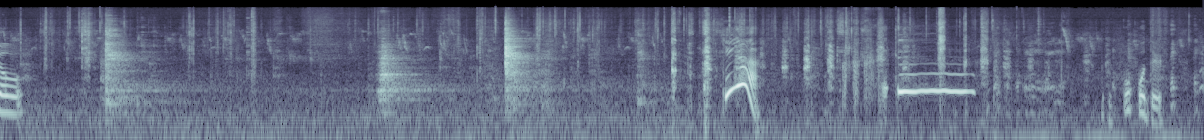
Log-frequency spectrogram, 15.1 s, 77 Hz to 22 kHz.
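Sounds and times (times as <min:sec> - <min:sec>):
gate latch metallic clanks: 0:04.7 - 0:05.5.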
